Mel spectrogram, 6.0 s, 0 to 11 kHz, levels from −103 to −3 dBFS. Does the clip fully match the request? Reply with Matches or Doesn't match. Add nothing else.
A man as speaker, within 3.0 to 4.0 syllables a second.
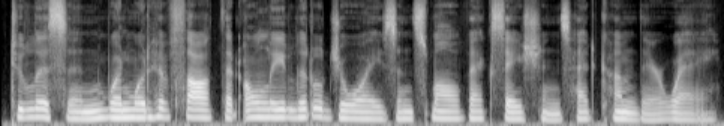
Doesn't match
